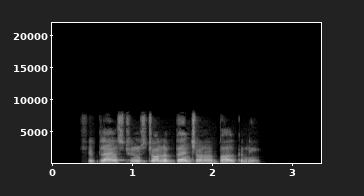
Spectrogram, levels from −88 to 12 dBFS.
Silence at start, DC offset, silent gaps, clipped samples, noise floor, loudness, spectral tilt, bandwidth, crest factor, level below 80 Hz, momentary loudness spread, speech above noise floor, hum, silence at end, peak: 0.45 s; under 0.1%; none; under 0.1%; -86 dBFS; -24 LUFS; -3 dB/octave; 8.2 kHz; 18 dB; -70 dBFS; 14 LU; 62 dB; none; 0.8 s; -8 dBFS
